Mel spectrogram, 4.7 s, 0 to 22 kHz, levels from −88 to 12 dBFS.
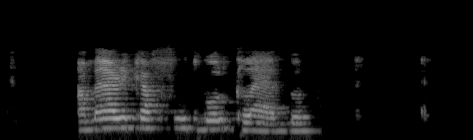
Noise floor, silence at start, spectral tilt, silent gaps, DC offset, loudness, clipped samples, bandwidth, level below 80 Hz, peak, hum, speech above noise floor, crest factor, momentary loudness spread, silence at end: under -90 dBFS; 0.75 s; -3 dB/octave; 3.22-3.54 s, 3.65-4.20 s; under 0.1%; -32 LUFS; under 0.1%; 6.6 kHz; -86 dBFS; -12 dBFS; none; over 57 dB; 24 dB; 16 LU; 0.45 s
